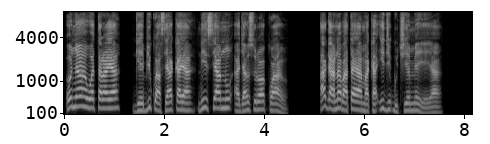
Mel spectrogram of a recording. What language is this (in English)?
Igbo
